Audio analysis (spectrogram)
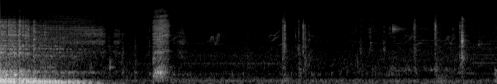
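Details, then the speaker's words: Toyota 2JZ-GTE, run outside the car on chassis wiring with battery charger attached: fires with a loud low rumble, runs barely a second, then dies; stalling cause not yet found. "Obviously, it dies after so long, which again, once it's actually in the car, it I've got to figure that out."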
